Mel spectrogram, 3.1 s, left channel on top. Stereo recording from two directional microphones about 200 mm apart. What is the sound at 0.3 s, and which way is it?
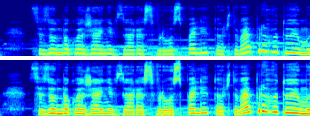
A woman's voice, 35° right (ahead or behind).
